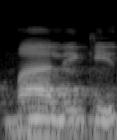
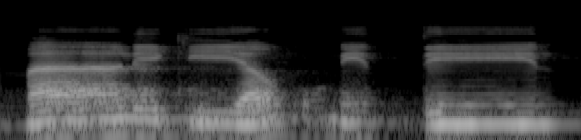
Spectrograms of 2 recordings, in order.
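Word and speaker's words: مالك: Pada surah Al-Fatihah Maliki itu panjang. Maliki yaumiddin.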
